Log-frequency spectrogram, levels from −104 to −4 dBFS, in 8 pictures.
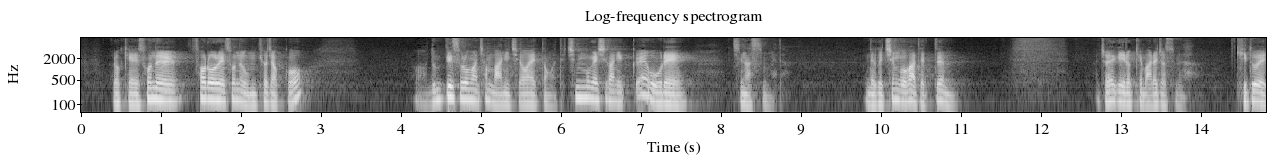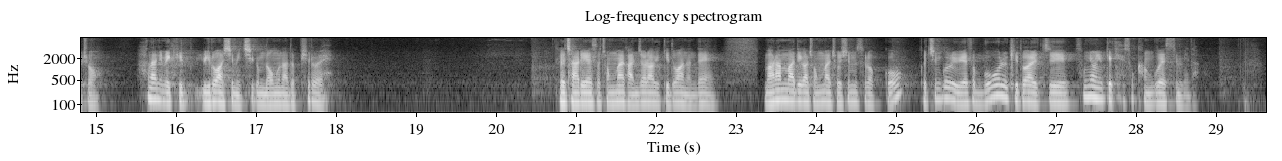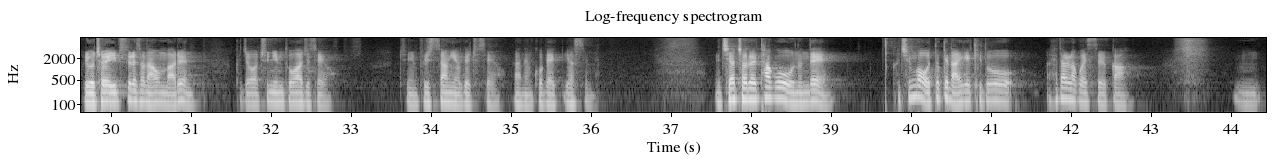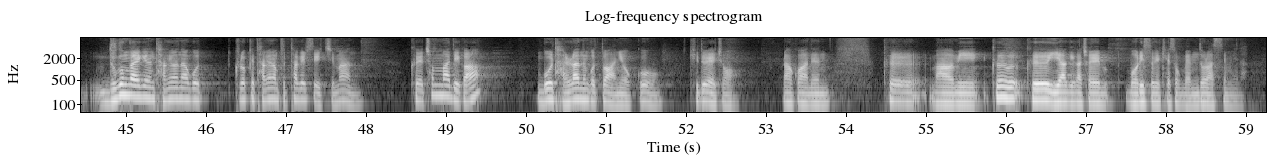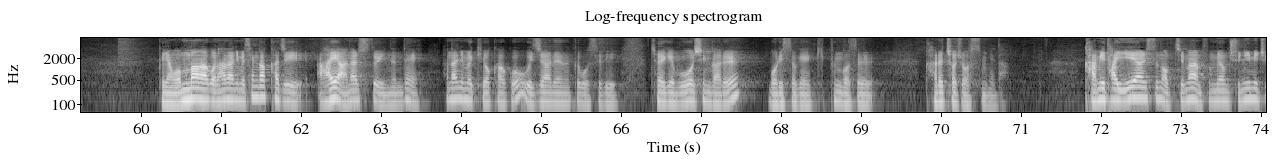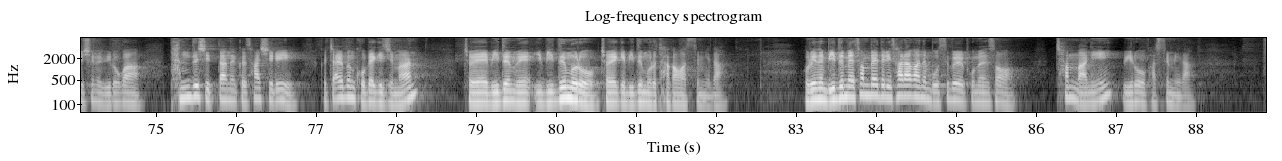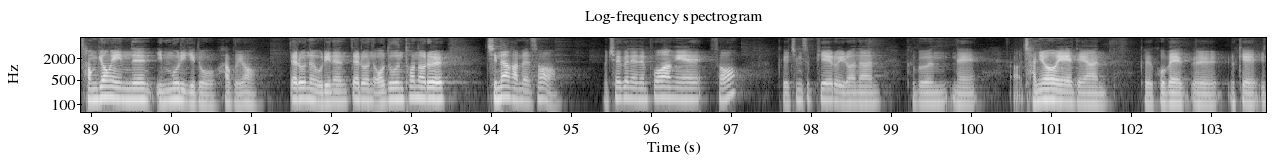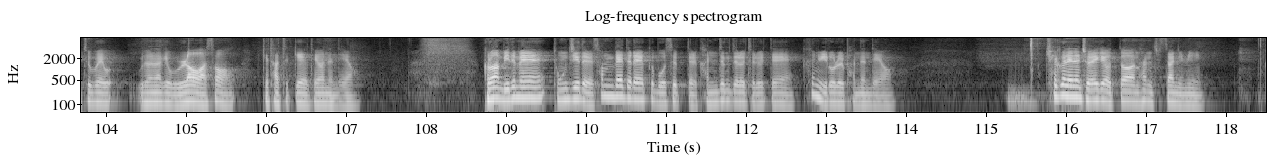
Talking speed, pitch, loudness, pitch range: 290 characters per minute, 115 Hz, -22 LUFS, 105-140 Hz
